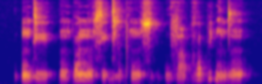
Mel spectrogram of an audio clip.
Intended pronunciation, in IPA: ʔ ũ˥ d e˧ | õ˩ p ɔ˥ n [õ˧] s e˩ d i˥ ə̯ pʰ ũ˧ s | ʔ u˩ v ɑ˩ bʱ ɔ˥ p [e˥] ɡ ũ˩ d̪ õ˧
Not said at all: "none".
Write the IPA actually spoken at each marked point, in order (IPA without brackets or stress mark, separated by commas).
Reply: õ˩, i˥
